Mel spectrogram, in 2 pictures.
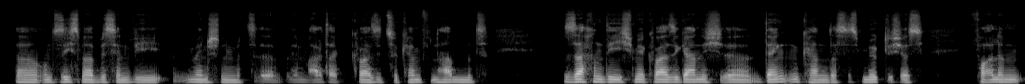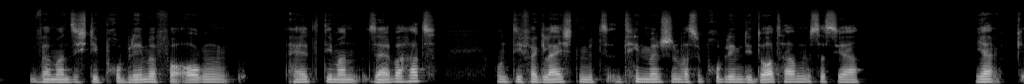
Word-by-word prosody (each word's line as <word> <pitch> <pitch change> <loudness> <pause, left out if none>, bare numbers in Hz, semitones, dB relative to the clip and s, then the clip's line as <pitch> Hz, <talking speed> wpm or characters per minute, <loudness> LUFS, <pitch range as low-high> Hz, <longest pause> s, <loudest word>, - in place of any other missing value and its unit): und, 110 0 -1
äh, - - -2
siehst 115 0 +1
mal 110 -2 +3
bisschen, 105 0 0
wie 105 -1 -2
Menschen 105 -2 -2
mit 100 0 -9
äh, - - -4 0.2
im 105 0 -14
Alltag 105 -1 -5
quasi 105 -1 0
zu 110 - -4
kämpfen 110 0 -4
haben 110 -1 0
mit 105 -1 -5 0.7
Sachen, 120 +1 +3
die 115 -1 +2
ich 110 +2 -2
mir 115 -1 +2
quasi 115 -1 +3
gar 110 -1 +5
nicht, 110 0 -1
äh, 110 -2 +1
denken 115 +1 0
kann, 105 -4 -1
dass 105 0 -1
es 110 0 -2
möglich 110 0 -1
ist.“ 105 -1 +1 0.4
Vor 110 -1 -1
allem, 110 -1 0 0.3
wenn 115 -1 -1
man 115 -1 +2
sich 115 -1 0
die 115 - -1
Probleme 110 +2 0
vor 115 -3 -1
Augen 115 +2 +2 0.5
hält, 120 -1 -2
die 120 - +2
man 115 -3 +1
selber 120 +2 +3
hat 145 0 +1 0.6
und 115 -1 -5
die 115 - 0
vergleicht 115 +1 +3
mit 115 -1 -2 0.3
den 130 - +3
Menschen, 120 0 +2
was 120 0 +1
für 125 - -8
Probleme 120 -1 -1
die 110 -1 -2
dort 120 +2 +5
haben, 125 +1 +2
ist 125 - 0
das 115 +1 +3
ja 115 -1 +2 1.2
ja, 125 -1 +4 0.2
g - - -9
115 Hz, 180 wpm, -27 LUFS, 110-120 Hz, 1.2 s, gar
